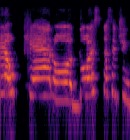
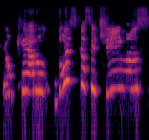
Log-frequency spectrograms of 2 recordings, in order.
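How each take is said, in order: First: The request sounds harsh and demanding. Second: The request sounds warm and polite. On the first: An aggressive, impolite demand. "num timbre de voz assim, ó" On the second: A normal, courteous request. "eu chego super educada numa padaria"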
